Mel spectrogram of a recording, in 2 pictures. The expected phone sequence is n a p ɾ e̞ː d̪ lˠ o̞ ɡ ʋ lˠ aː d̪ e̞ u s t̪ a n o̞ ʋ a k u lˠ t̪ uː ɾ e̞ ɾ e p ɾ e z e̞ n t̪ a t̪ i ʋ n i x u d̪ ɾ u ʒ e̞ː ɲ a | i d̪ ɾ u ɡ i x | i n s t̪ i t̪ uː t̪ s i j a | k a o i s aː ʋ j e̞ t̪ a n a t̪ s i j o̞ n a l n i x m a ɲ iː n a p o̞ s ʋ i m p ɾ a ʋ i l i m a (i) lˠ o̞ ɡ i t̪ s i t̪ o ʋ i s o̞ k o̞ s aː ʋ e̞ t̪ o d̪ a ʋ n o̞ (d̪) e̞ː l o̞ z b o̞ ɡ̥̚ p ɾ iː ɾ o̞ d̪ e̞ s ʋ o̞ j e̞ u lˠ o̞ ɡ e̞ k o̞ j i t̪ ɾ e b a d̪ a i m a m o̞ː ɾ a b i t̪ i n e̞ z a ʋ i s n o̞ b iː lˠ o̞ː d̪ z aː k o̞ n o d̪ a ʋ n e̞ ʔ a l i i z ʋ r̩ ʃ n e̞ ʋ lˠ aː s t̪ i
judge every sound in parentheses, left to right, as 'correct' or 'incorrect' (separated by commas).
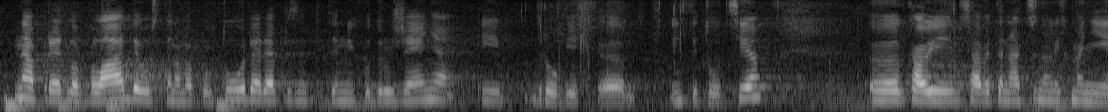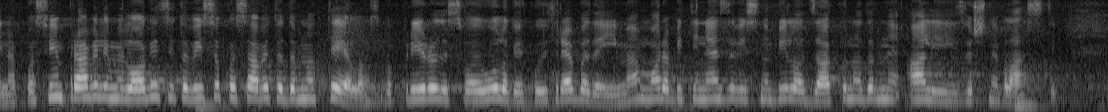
correct, incorrect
